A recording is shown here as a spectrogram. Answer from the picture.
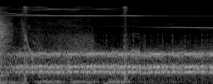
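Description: Synthesized logo-sting sound: a steady electronic drone of a few held tones, with faint ticks and thin falling sweeps high above it.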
